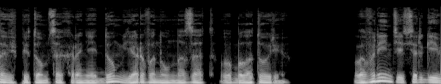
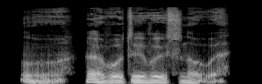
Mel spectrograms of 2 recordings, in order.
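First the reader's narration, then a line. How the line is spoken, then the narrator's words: Hoarse rasp. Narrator (Russian): прохрипел Лаврентий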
